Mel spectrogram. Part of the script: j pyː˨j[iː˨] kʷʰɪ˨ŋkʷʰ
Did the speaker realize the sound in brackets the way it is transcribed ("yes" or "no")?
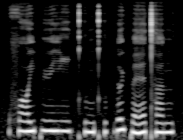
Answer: yes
